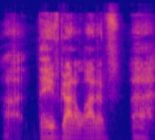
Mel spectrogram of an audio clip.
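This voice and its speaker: A man's voice: lowish voice, flat delivery, a little slow, a bit bright, dry recording, studio quality. A man co-hosting a podcast, chatting enthusiastically and rambling about geek news. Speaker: podcast co-host.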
